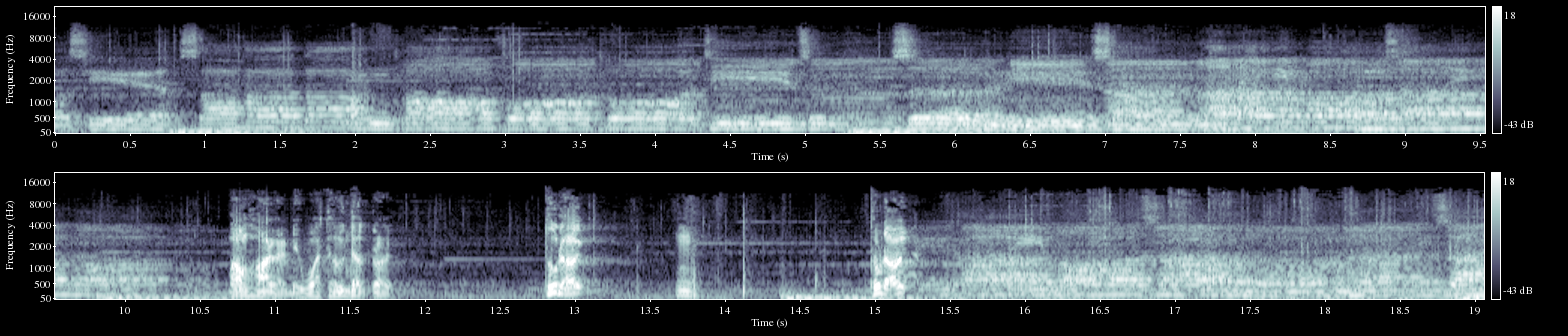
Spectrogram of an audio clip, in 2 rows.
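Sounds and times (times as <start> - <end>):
monks chanting: 0.0 - 10.9, 14.9 - 19.0.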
